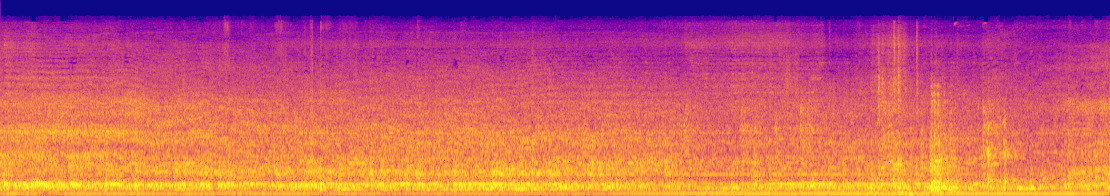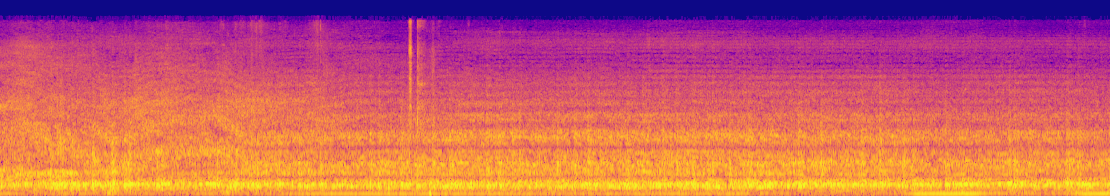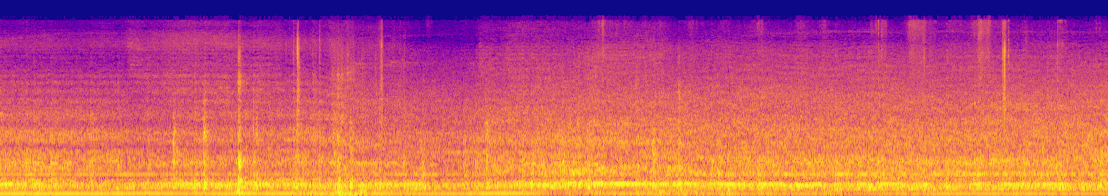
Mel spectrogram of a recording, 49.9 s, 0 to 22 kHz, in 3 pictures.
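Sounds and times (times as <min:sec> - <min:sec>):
heavy diesel machinery running: 0:00.0 - 0:49.9.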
